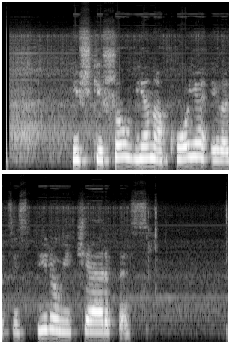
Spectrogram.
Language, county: Lithuanian, Alytus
